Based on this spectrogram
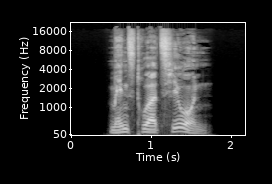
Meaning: menstruation
- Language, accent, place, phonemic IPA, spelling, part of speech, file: German, Germany, Berlin, /mɛnstʁuaˈtsjoːn/, Menstruation, noun, De-Menstruation.ogg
